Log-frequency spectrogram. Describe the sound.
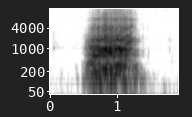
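A lion's roar from a film studio logo: a single deep, rough roar lasting about a second, swelling quickly and then fading, alone against near silence.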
